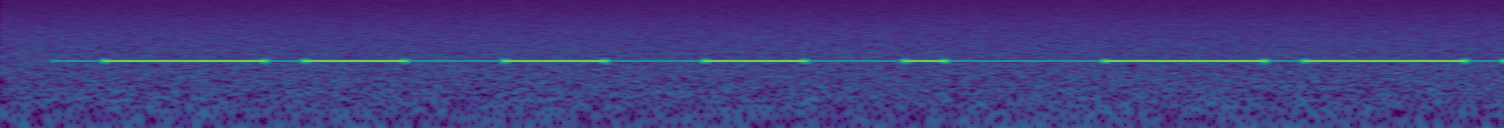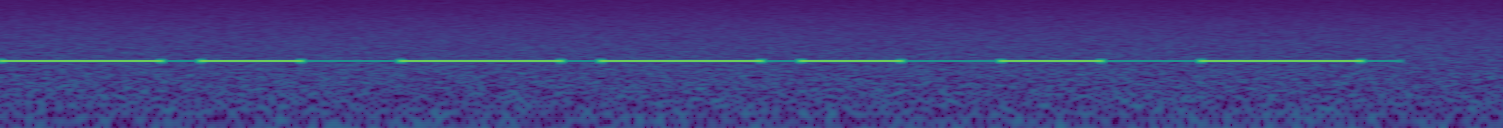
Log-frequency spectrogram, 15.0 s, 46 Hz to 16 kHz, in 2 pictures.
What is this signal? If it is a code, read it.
Radio time signal (JJY), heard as a tone whose level steps once a second, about 980 Hz. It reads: 0 1 1 1 M 0 0 0 1 0 0 1 1 0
